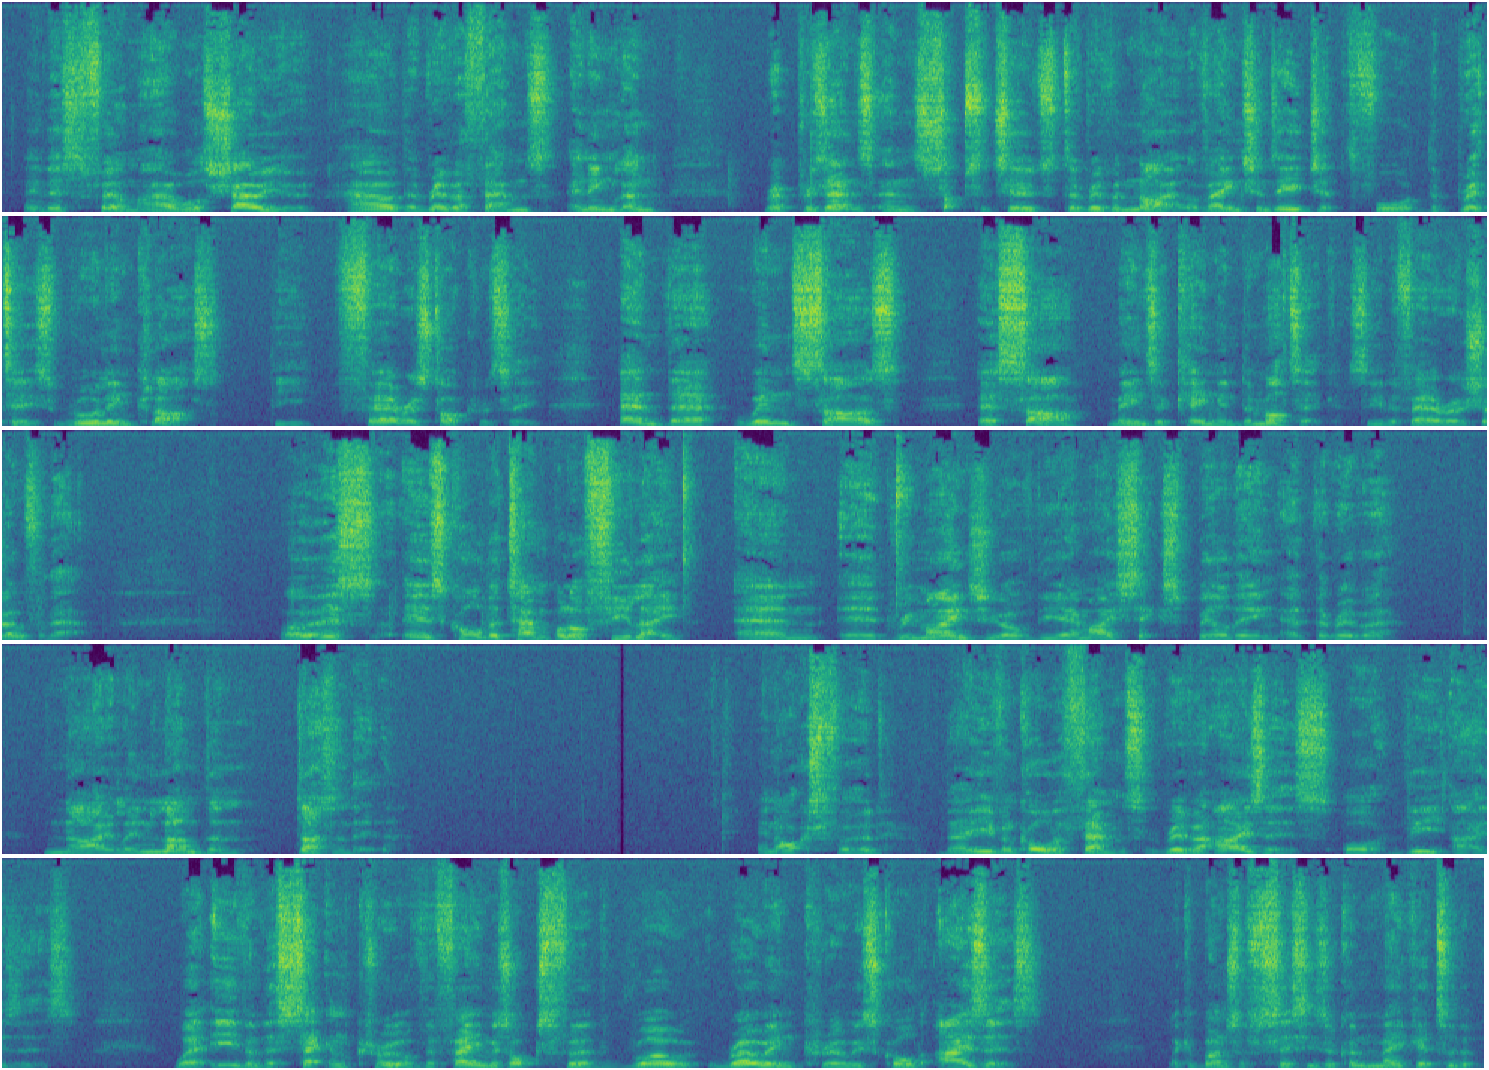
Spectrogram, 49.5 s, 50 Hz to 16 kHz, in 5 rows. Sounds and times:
Speech: 0.1 - 4.5, 5.1 - 20.5, 21.6 - 29.2, 30.0 - 32.5, 34.7 - 40.1, 40.8 - 46.6, 47.4 - 49.4.

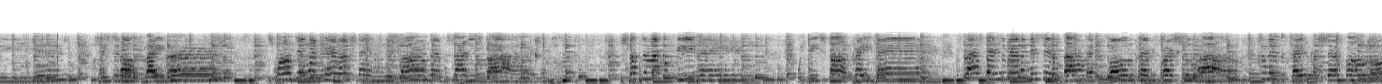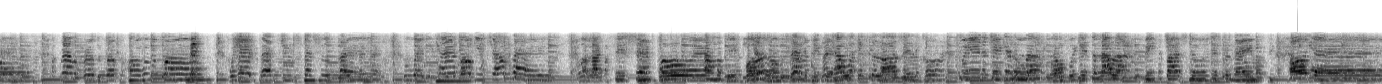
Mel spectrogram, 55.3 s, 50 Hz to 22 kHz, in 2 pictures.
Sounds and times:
Music: 0.0 - 55.2.

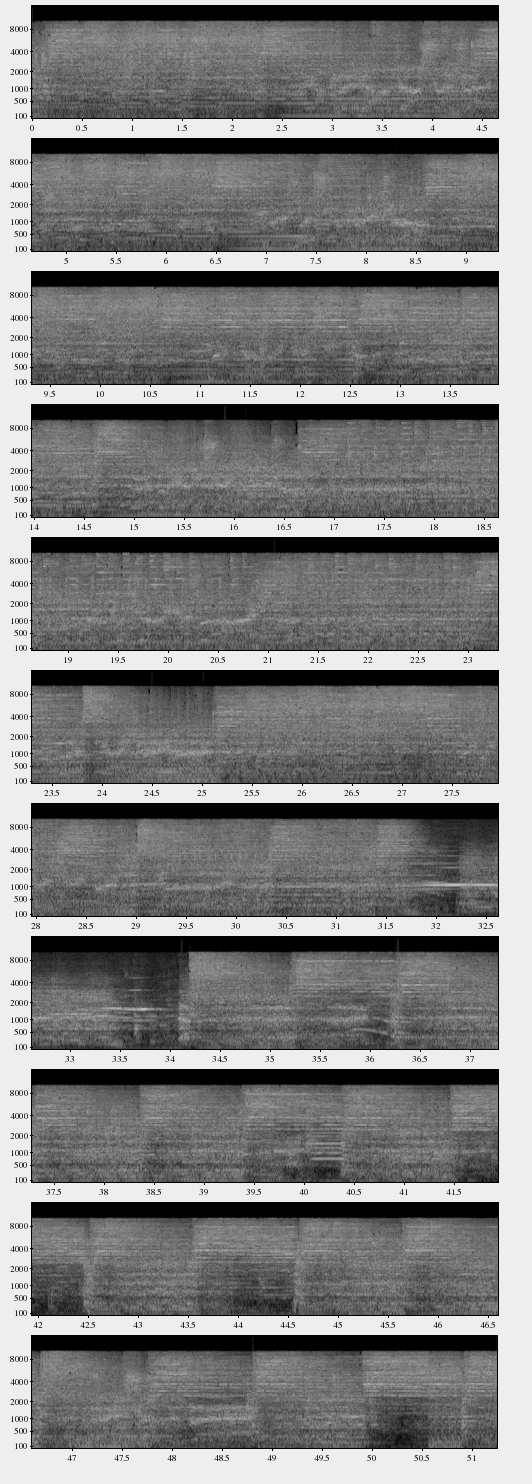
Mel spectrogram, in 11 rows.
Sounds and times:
Heavy metal: 0.0 - 51.2.

